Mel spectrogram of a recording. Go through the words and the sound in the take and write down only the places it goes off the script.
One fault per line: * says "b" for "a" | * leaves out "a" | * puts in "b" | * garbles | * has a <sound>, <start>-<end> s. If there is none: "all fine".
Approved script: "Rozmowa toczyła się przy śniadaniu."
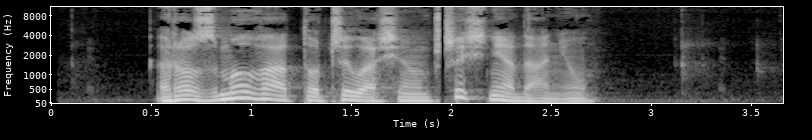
* has a dropout, 1.9-2.0 s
